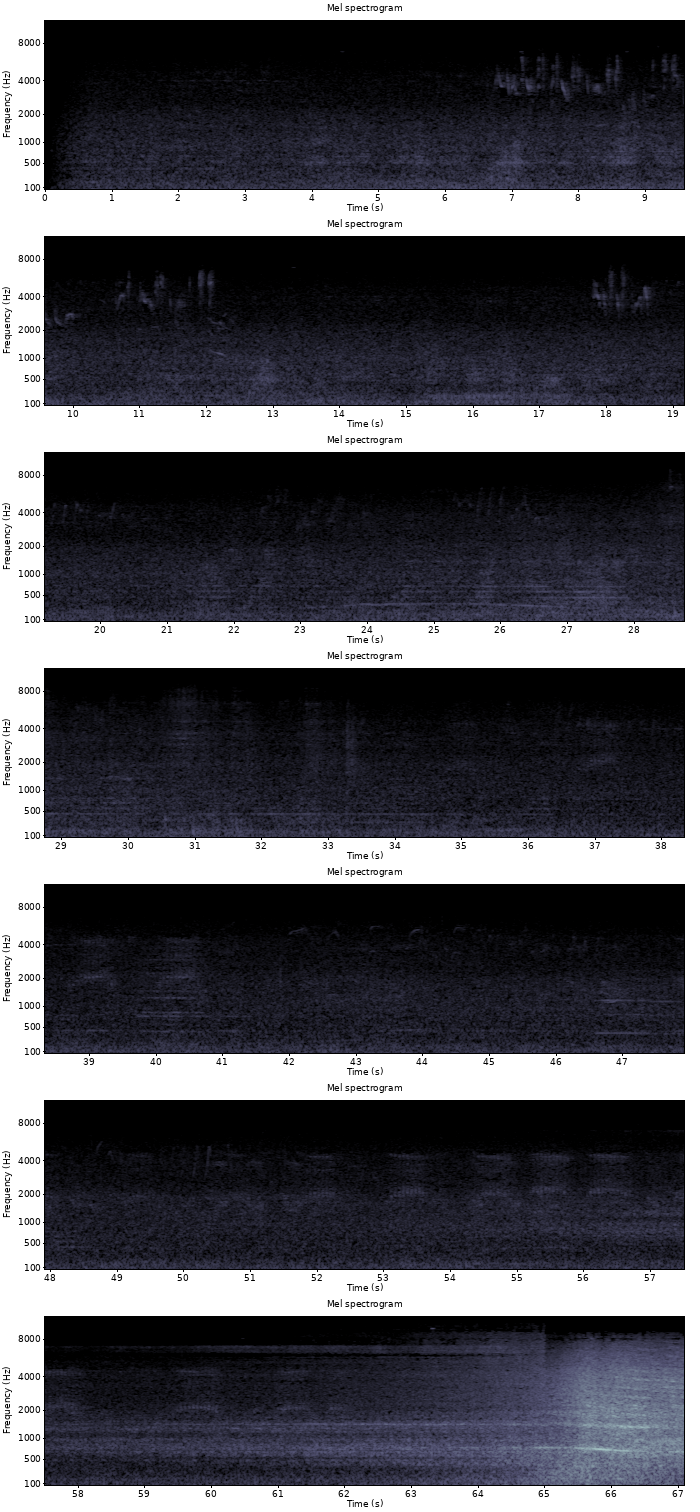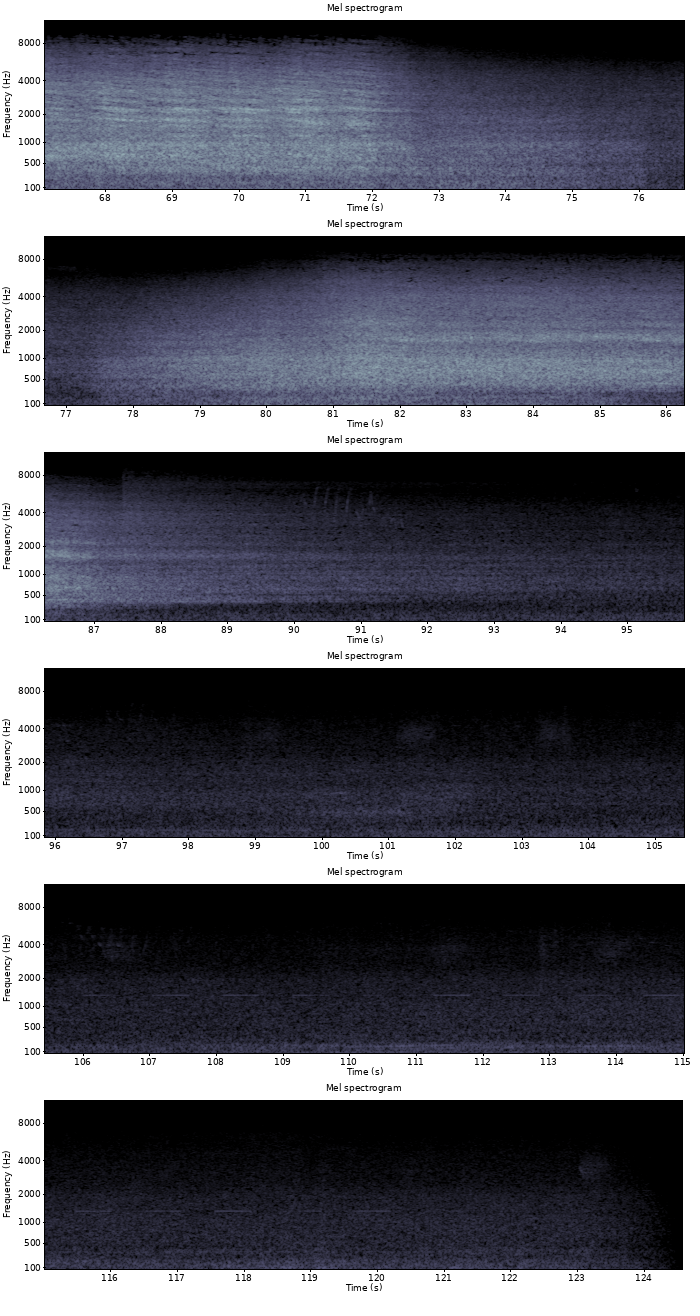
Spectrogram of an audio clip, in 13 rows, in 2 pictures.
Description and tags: passing trains 080513
08.05.2013: about 13.00. Sound of two passing trains. Poznan in Poland on Ostrow Tumski.
zoom h4n+internat mics
noise, city, poland, poznan, train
